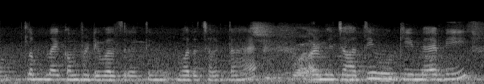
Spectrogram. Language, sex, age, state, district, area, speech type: Urdu, female, 18-30, Bihar, Supaul, rural, spontaneous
